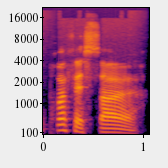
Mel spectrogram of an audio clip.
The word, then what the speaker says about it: professeure: teacher, un professeur, une professeure. Actually, you can hear that when I pronounce it very fast, I don't pronounce the e. I put I put more intensity on the r at the end so we don't forget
